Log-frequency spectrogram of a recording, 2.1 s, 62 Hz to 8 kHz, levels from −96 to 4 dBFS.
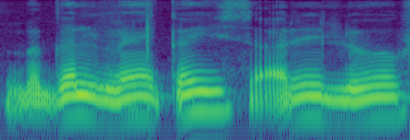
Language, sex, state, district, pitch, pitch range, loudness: Hindi, male, Uttar Pradesh, Jalaun, 140 Hz, 135-165 Hz, -21 LUFS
